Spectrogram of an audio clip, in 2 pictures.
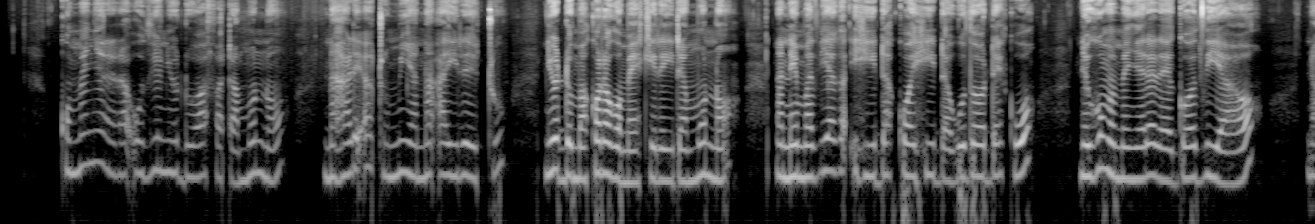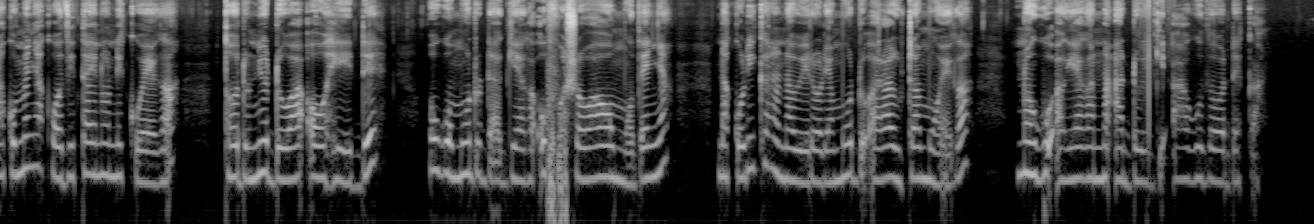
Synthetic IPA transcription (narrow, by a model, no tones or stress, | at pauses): komɛɲɛɾɛɾaʔoðioniodowafatamonɔ | naɦaɾeʔatomianaʔaiɾetu | niodomakɔɾaɣɔmɛkeɾeiɾɛmonɔ | nanemaðiaɣaʔiɦidakwaihidaɣoðɔdɛkwɔ | neɣwɔmamɛɲɛɾɛɾɛɡɔðiaɔ | nakomɛɲakɔðitaenɔnekoɛɣa | tɔːdoneodowaʔɔɦeːde | oɣwɔmoːdonda̰ɡeaɣa̰ʔofɔʃɔwaɔmoðɛɲa | nakoɾikananaweɾɔɾeamoːndo̰ʔaɾaɾutamwɛɣa | nɔːɣwɔʔaɣeaɣanaʔadoiɡeʔaɣoðɔːdɛka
